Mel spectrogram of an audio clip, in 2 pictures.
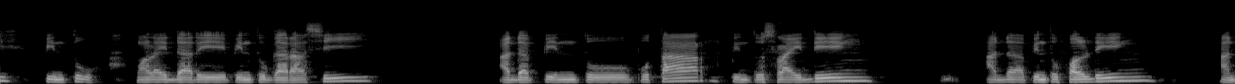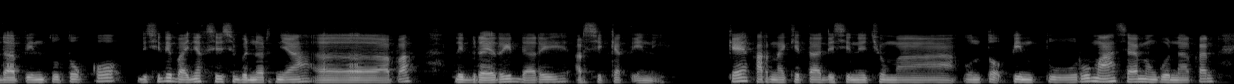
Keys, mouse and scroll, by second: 1.0 click, 3.4 click, 4.4 click, 4.8-5.9 drag, 7.2-8.3 drag, 9.3 click, 13.1 click, 15.2-16.0 scroll up 1, 16.0 scroll down 1, 16.7 middle click, 22.0-23.1 drag.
